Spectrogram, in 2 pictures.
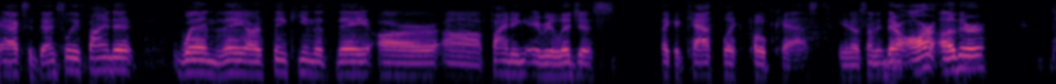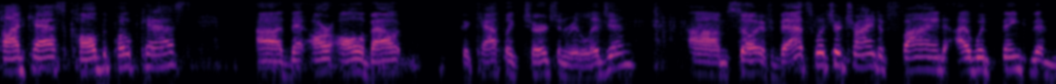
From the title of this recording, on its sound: RECORDED WHILE DRIVING AN AUTOMOBILE!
